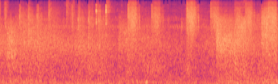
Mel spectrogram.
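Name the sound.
shell hits on enemy tank, from video game Graviteam Tactics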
